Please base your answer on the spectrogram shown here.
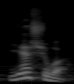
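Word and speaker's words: ישוע: it's not that unfamiliar in Hebrew it would have been Yeshua and it's two words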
